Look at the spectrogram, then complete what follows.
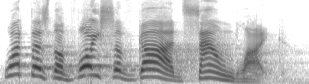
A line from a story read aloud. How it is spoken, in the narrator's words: He spoke loudly enough for the question to echo through the entire church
